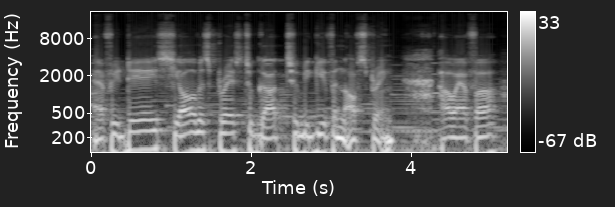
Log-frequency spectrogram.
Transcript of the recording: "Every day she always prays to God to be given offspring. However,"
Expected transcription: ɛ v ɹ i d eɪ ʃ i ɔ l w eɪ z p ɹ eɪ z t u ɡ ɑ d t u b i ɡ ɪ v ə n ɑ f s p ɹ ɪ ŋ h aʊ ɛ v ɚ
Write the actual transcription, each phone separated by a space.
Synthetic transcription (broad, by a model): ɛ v ɹ i d eɪ ʃ i ɔ l w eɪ s p ɹ eɪ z t u ɡ ɑ d t u b i ɡ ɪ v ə n ɑ f s p ɹ ɪ ŋ h aʊ ɛ v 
